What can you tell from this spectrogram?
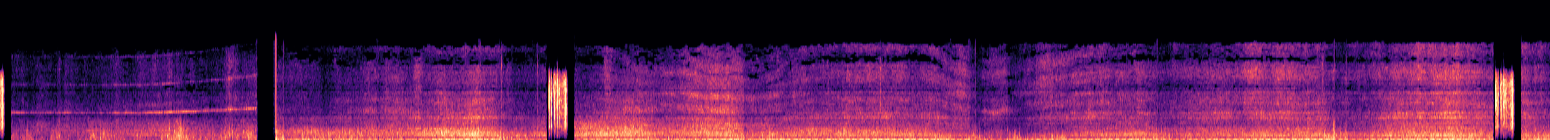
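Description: Diesel locomotive engine running steadily, a strong low drone, as it hauls a string of tank cars through a rail yard. The first few seconds are a rushing noise, and the sound drops out briefly three times.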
